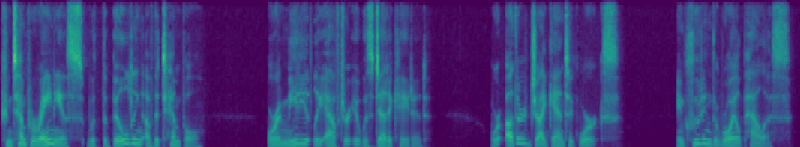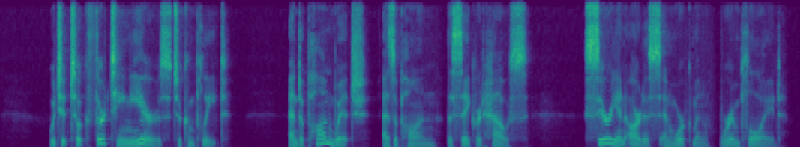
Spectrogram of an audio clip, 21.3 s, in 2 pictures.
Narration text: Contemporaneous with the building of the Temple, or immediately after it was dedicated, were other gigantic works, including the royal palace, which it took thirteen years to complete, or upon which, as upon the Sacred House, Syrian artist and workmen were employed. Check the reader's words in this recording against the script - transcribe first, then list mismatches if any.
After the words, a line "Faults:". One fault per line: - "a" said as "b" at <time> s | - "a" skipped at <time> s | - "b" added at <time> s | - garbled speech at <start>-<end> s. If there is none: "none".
Contemporaneous with the building of the Temple, or immediately after it was dedicated, were other gigantic works, including the royal palace, which it took thirteen years to complete, and upon which, as upon the Sacred House, Syrian artists and workmen were employed.
Faults:
- "or" said as "and" at 14.5 s
- "artist" said as "artists" at 19.0 s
